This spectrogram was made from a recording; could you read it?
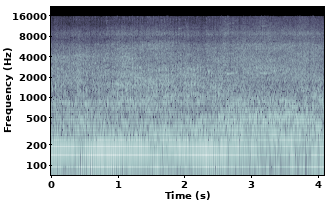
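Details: Rusi Chariot 175 tuk-tuk used for hauling water, after the high idle was lowered; loud, steady single-cylinder putter holding an even idle without hunting or stalling. Normal idle.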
